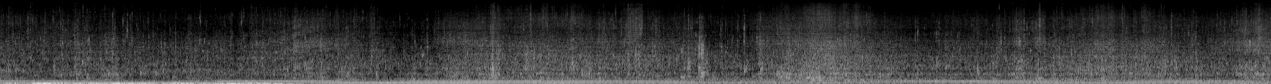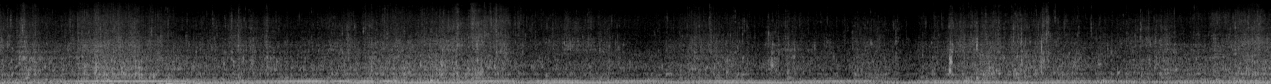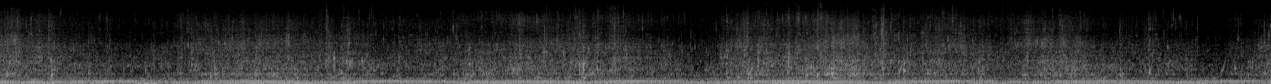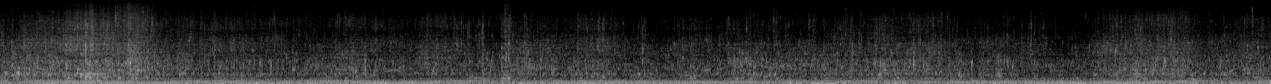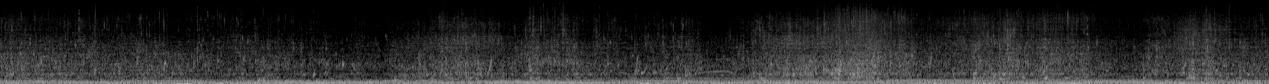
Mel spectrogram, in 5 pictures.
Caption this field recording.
Waves washing on the shore in Korcula island, Croatia, near the port.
